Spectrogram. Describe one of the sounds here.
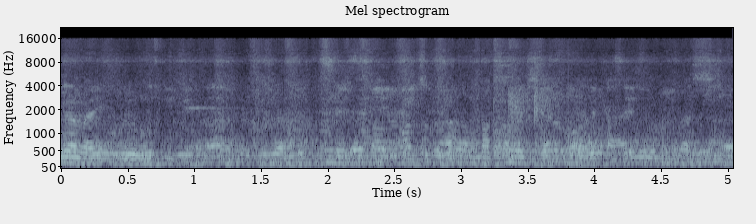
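A crowd of young men chatters nearby.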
